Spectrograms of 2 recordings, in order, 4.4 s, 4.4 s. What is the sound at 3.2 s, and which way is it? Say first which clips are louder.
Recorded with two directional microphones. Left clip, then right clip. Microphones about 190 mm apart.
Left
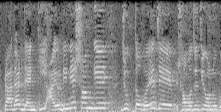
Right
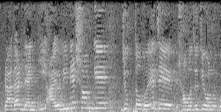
Speech: even; 50° left (ahead or behind).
